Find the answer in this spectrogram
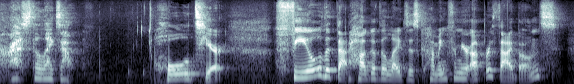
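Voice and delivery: voice trembling and shaking. Guiding an exercise while holding the position herself: shaking voice while holding a pose.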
